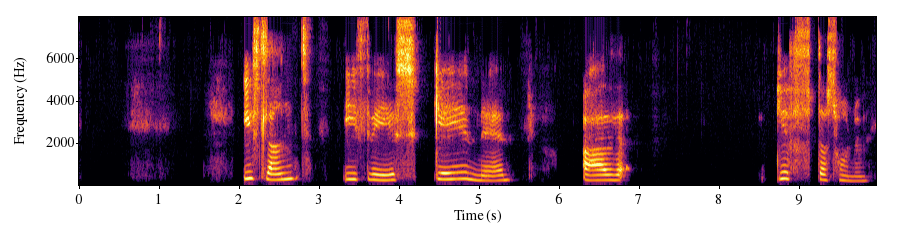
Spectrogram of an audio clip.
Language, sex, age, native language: Icelandic, female, 11, Icelandic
